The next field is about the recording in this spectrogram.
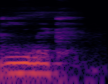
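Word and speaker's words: Yeemik: I need to add Ymik. Ymik. That's how it's pronounced.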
